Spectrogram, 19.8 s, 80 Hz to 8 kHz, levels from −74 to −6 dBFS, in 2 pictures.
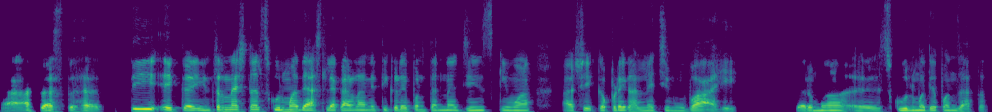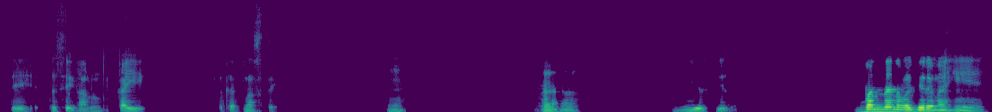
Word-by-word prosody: असं -, -, +3 dB
असतं 110 Hz, 0 st, -3 dB
हं. 110 Hz, -3 st, +1 dB, 0.3 s
ती 330 Hz, -, +6 dB, 0.3 s
एक 135 Hz, -1 st, -1 dB
इंटरनॅशनल 140 Hz, +4 st, +2 dB
स्कूलमध्ये 135 Hz, -2 st, +3 dB
असल्या 125 Hz, +1 st, +1 dB
कारणाने 125 Hz, +1 st, 0 dB
तिकडे 130 Hz, +1 st, -1 dB
पण 130 Hz, -1 st, -2 dB
त्यांना 120 Hz, 0 st, -2 dB
जीन्स 115 Hz, +1 st, -2 dB
किंवा 115 Hz, -1 st, -1 dB, 0.4 s
असे 115 Hz, +3 st, -3 dB
कपडे 120 Hz, -1 st, +1 dB
घालण्याची 105 Hz, +1 st, -4 dB
मुभा 105 Hz, 0 st, +1 dB
आहे. 95 Hz, -2 st, -4 dB, 0.6 s
तर 110 Hz, 0 st, +1 dB
मग 110 Hz, -1 st, +1 dB
अ, 100 Hz, -2 st, -3 dB
स्कूलमध्ये 115 Hz, 0 st, +1 dB
पण 115 Hz, -1 st, -2 dB
जातात -, -, -5 dB, 0.2 s
ते 95 Hz, -2 st, -11 dB, 0.2 s
तसे -, -, -10 dB
घालून. 85 Hz, 0 st, -15 dB, 0.2 s
काही 95 Hz, 0 st, -5 dB, 0.8 s
हरकत -, -, -16 dB
नसते. -, -, -15 dB, 1.1 s
हं. 90 Hz, -2 st, -15 dB, 1.3 s
हां, 105 Hz, -2 st, -5 dB
हां. 95 Hz, -2 st, -12 dB, 1.2 s
Yes, 95 Hz, -, -3 dB
yes. -, -, -14 dB, 1.3 s
बंधन 150 Hz, 0 st, +5 dB
वगैरे 135 Hz, -1 st, +5 dB
नाही 125 Hz, -3 st, -4 dB
आहे 95 Hz, -1 st, -13 dB
115 Hz, 120 wpm, -24 LUFS, 105-125 Hz, 1.3 s, ती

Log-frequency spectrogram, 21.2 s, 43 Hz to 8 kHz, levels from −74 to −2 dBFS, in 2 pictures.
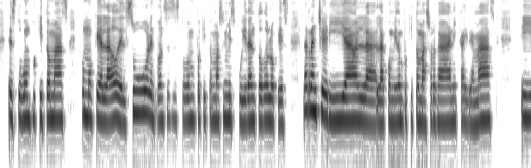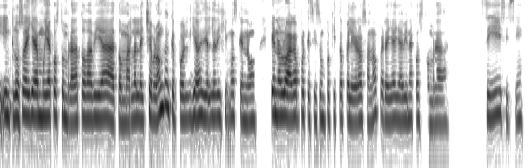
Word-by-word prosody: estuvo 200 Hz, -2 st, 0 dB
un 200 Hz, -, -2 dB
poquito 205 Hz, 0 st, -3 dB
más 200 Hz, 0 st, +1 dB, 0.2 s
como 210 Hz, -2 st, -2 dB
que 205 Hz, -2 st, +2 dB
al 185 Hz, -1 st, +3 dB
lado 185 Hz, +3 st, +3 dB
del 180 Hz, -3 st, 0 dB
sur, 235 Hz, +4 st, +1 dB
entonces, 190 Hz, 0 st, -6 dB
estuvo 190 Hz, -1 st, -7 dB
un 190 Hz, 0 st, -5 dB
poquito 195 Hz, 0 st, -10 dB
más 190 Hz, 0 st, -5 dB
inmiscuida 185 Hz, -2 st, -2 dB
en 190 Hz, 0 st, -2 dB
todo 190 Hz, 0 st, -2 dB
lo 185 Hz, -1 st, -1 dB
que 170 Hz, -, -5 dB
es 170 Hz, 0 st, -6 dB, 0.3 s
la 260 Hz, -, +1 dB
ranchería, 195 Hz, -7 st, +3 dB
la 180 Hz, -3 st, +1 dB
la 175 Hz, 0 st, +1 dB
comida 180 Hz, 0 st, -3 dB
un 185 Hz, -, -3 dB
poquito 185 Hz, +1 st, -8 dB
más 175 Hz, 0 st, -3 dB
orgánica, 180 Hz, 0 st, -2 dB
y 175 Hz, -, -7 dB
demás. 190 Hz, +4 st, 0 dB, 0.6 s
Y, 205 Hz, +2 st, 0 dB
incluso, 215 Hz, 0 st, +2 dB
ella 220 Hz, -1 st, +7 dB
muy 210 Hz, 0 st, +3 dB
acostumbrada 210 Hz, -4 st, +1 dB
todavía 205 Hz, 0 st, +4 dB
a 185 Hz, -, +4 dB
tomar 180 Hz, -1 st, -1 dB
la 200 Hz, +1 st, +1 dB
leche 195 Hz, +2 st, +1 dB
bronca, 245 Hz, +10 st, +4 dB
aunque, 245 Hz, -7 st, 0 dB
pues, 195 Hz, +1 st, -2 dB
ya 205 Hz, 0 st, +4 dB
hoy 220 Hz, -, +2 dB
día 205 Hz, -2 st, +2 dB
le 210 Hz, +2 st, 0 dB
dijimos 210 Hz, +1 st, -4 dB
que 195 Hz, -, -1 dB
no 185 Hz, 0 st, -2 dB, 0.4 s
que 235 Hz, -, +4 dB
no 220 Hz, -1 st, +4 dB
lo 220 Hz, 0 st, +6 dB
haga 210 Hz, +1 st, +6 dB
porque 215 Hz, -2 st, -5 dB
sí 195 Hz, -, -9 dB
es 190 Hz, -, -7 dB
un 200 Hz, -2 st, -3 dB
poquito 205 Hz, 0 st, -8 dB
peligroso, 190 Hz, 0 st, -1 dB
¿no? 225 Hz, +6 st, -4 dB
Pero 205 Hz, -4 st, -2 dB
ella 190 Hz, +1 st, -1 dB
ya 195 Hz, -1 st, -1 dB
viene 195 Hz, +1 st, -2 dB
acostumbrada. 180 Hz, -3 st, -6 dB, 0.6 s
Sí, 215 Hz, +3 st, -3 dB
sí, 210 Hz, -3 st, -5 dB
sí. 195 Hz, +1 st, -6 dB
195 Hz, 200 wpm, -22 LUFS, 185-210 Hz, 0.6 s, ella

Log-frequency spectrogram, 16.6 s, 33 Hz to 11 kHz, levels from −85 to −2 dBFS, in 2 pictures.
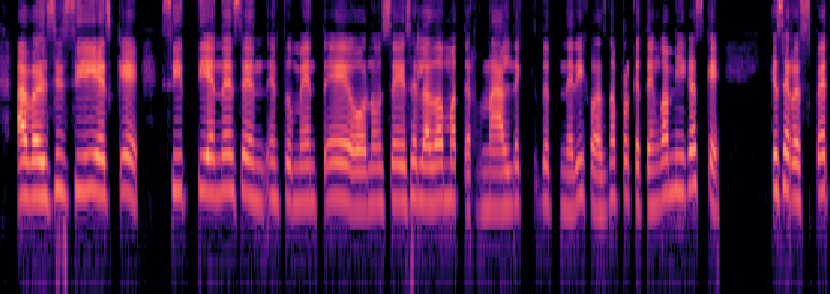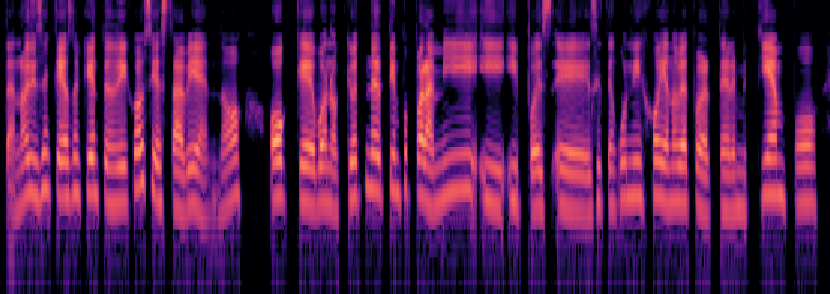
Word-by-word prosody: a 230 Hz, -, +9 dB
ver 230 Hz, 0 st, +6 dB
sí 260 Hz, +3 st, -1 dB
sí 255 Hz, +2 st, +5 dB
es 235 Hz, -2 st, +6 dB
que 250 Hz, -4 st, +3 dB, 0.2 s
sí 255 Hz, -1 st, 0 dB
tienes 255 Hz, 0 st, +4 dB
en 230 Hz, -3 st, 0 dB
en 220 Hz, -1 st, -6 dB
tu 215 Hz, 0 st, -8 dB
mente 210 Hz, +1 st, +1 dB
o 190 Hz, 0 st, 0 dB
no 200 Hz, +1 st, -8 dB
sé, 215 Hz, +2 st, +1 dB
ese 225 Hz, +2 st, -2 dB
lado 210 Hz, 0 st, +2 dB
maternal 185 Hz, -2 st, -2 dB
de 205 Hz, 0 st, -6 dB
de 210 Hz, -, -8 dB
tener 180 Hz, +1 st, -6 dB
hijos, 175 Hz, -7 st, -3 dB
¿no?, 225 Hz, 0 st, -5 dB
porque 215 Hz, -3 st, -6 dB
tengo 195 Hz, +4 st, -2 dB
amigas 255 Hz, +3 st, 0 dB
que -, -, +1 dB, 0.5 s
que 260 Hz, -, +2 dB
se 270 Hz, -, +6 dB
respeta, 230 Hz, +2 st, -1 dB
¿no?, 210 Hz, -, -3 dB
y 240 Hz, -, +2 dB
dicen 255 Hz, +2 st, -3 dB
que 240 Hz, -, +2 dB
ellas 225 Hz, +1 st, +4 dB
no 245 Hz, -, -7 dB
quieren 245 Hz, +1 st, +2 dB
tener 205 Hz, -1 st, -3 dB
hijos 270 Hz, +9 st, +1 dB
y -, -, 0 dB
está 195 Hz, -3 st, +1 dB
bien, 190 Hz, -4 st, 0 dB
¿no?, 220 Hz, +7 st, -5 dB, 0.3 s
o 230 Hz, +1 st, +3 dB
que, 205 Hz, -2 st, +4 dB
bueno, 195 Hz, -2 st, -3 dB
quiero 225 Hz, +5 st, -4 dB
tener 260 Hz, -2 st, +1 dB
tiempo 260 Hz, +1 st, -5 dB
para 230 Hz, -4 st, +5 dB
mí 250 Hz, +3 st, -2 dB
y 200 Hz, -3 st, -3 dB
y, 210 Hz, -1 st, -5 dB
pues, 185 Hz, 0 st, -2 dB
eh 180 Hz, -3 st, -1 dB
si 205 Hz, -, -10 dB
tengo 200 Hz, +3 st, -10 dB
un 225 Hz, +1 st, -8 dB
hijo, 230 Hz, 0 st, -3 dB
ya 215 Hz, -2 st, +2 dB
no 210 Hz, -, -6 dB
voy 210 Hz, -, +1 dB
a -, -, -1 dB
poder 180 Hz, -4 st, -3 dB
tener 180 Hz, -1 st, -5 dB
mi 180 Hz, -, -15 dB
tiempo. 205 Hz, -2 st, 0 dB
215 Hz, 240 wpm, -24 LUFS, 200-240 Hz, 0.5 s, a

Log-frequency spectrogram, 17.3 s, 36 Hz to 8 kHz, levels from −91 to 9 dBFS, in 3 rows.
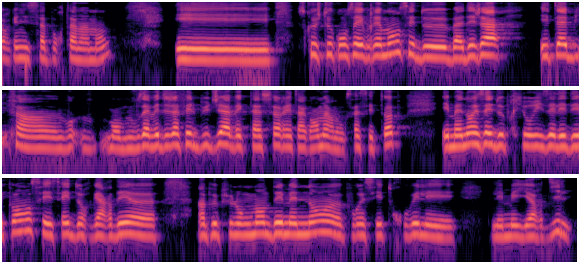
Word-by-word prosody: organises 215 Hz, 0 st, -5 dB
ça 215 Hz, -, -3 dB
pour 195 Hz, -1 st, -15 dB
ta 215 Hz, -, -2 dB
maman. 200 Hz, +7 st, -6 dB, 0.6 s
Et, 190 Hz, -2 st, +3 dB, 0.2 s
ce -, -, -12 dB
que 275 Hz, -, -2 dB
je 255 Hz, -, -9 dB
te 280 Hz, -, -3 dB
conseille 255 Hz, 0 st, +2 dB
vraiment, 255 Hz, +6 st, 0 dB
c'est 285 Hz, -4 st, -2 dB
de 225 Hz, -1 st, +4 dB
bah, 215 Hz, 0 st, +2 dB
déjà, 260 Hz, +2 st, +6 dB, 0.4 s
établi 250 Hz, 0 st, +2 dB
enfin, 195 Hz, -4 st, -2 dB
v 190 Hz, +2 st, -7 dB, 0.3 s
bon, 190 Hz, -1 st, -5 dB
vous 190 Hz, +4 st, -2 dB
avez 225 Hz, 0 st, +3 dB
déjà 230 Hz, +3 st, +1 dB
fait 250 Hz, +2 st, 0 dB
le 220 Hz, -, -6 dB
budget 230 Hz, +3 st, -1 dB
avec 215 Hz, -5 st, +2 dB
ta 210 Hz, -1 st, -1 dB
soeur 225 Hz, +2 st, -2 dB
et 210 Hz, -, -2 dB
ta 200 Hz, -2 st, -3 dB
grand-mère, 200 Hz, +1 st, -3 dB
donc 170 Hz, -2 st, -9 dB
ça 210 Hz, -, -5 dB
c'est 190 Hz, -1 st, -9 dB
top. 240 Hz, +5 st, +1 dB, 0.5 s
Et 210 Hz, -, +1 dB
maintenant, 215 Hz, +3 st, +3 dB
essaye 255 Hz, 0 st, +4 dB
de 230 Hz, 0 st, 0 dB
prioriser 220 Hz, -1 st, 0 dB
les 215 Hz, 0 st, +2 dB
dépenses 250 Hz, +6 st, -1 dB
et -, -, +4 dB
essaye 225 Hz, +2 st, -1 dB
de 210 Hz, -, -3 dB
regarder, 200 Hz, +3 st, +1 dB
heu, 200 Hz, -3 st, +1 dB, 0.4 s
un 205 Hz, -1 st, -2 dB
peu 215 Hz, -, 0 dB
plus 220 Hz, -, -8 dB
longuement 215 Hz, +2 st, 0 dB
dès 230 Hz, +1 st, +5 dB
maintenant, 225 Hz, +3 st, +1 dB
heu, -, -, -7 dB
pour 205 Hz, +2 st, -7 dB
essayer 205 Hz, 0 st, -5 dB
de -, -, -28 dB
trouver 210 Hz, +2 st, -2 dB
les 180 Hz, -4 st, -3 dB, 0.3 s
les 185 Hz, 0 st, -5 dB
meilleurs 190 Hz, -1 st, -2 dB
deals. 215 Hz, +1 st, -6 dB
215 Hz, 220 wpm, -23 LUFS, 195-235 Hz, 0.6 s, déjà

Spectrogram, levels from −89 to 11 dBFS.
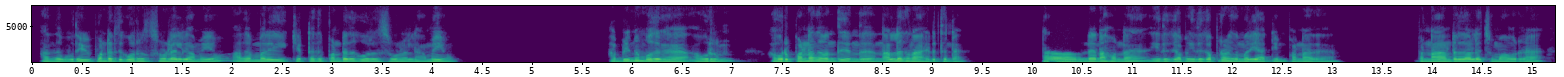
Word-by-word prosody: அந்த 160 Hz, -1 st, -1 dB
உதவி 170 Hz, +7 st, +1 dB
பண்ணுறத்துக்கு 190 Hz, +2 st, +2 dB
ஒரு 175 Hz, -1 st, 0 dB
சூழ்நிலை 160 Hz, -4 st, +2 dB
அமையும், 150 Hz, -, -2 dB, 0.2 s
அத 190 Hz, +2 st, 0 dB
மாரி 190 Hz, -1 st, +3 dB, 0.2 s
கெட்டது 175 Hz, +1 st, -2 dB
பண்றதுக்கும் 165 Hz, +1 st, +2 dB
ஒரு 160 Hz, -, 0 dB
சூழ்நிலை 150 Hz, -2 st, -2 dB
அமையும். 135 Hz, 0 st, -1 dB, 1.6 s
அப்டின்னும்போது, 200 Hz, -2 st, +3 dB, 0.4 s
அவரும் 160 Hz, +1 st, 0 dB, 0.5 s
அவர் 155 Hz, -2 st, +6 dB
பண்ணது 200 Hz, +5 st, +4 dB
வந்து 165 Hz, +2 st, -2 dB
இந்த 140 Hz, -3 st, -2 dB, 0.2 s
நல்லத 180 Hz, +7 st, +3 dB
நான் 140 Hz, -3 st, +1 dB
எடுத்துட்டேன். 130 Hz, -1 st, -5 dB, 0.8 s
நான் 155 Hz, -1 st, +2 dB, 0.2 s
வந்து 160 Hz, +3 st, +1 dB
என்ன 180 Hz, +2 st, +2 dB
சொன்னேன் 165 Hz, +4 st, -1 dB, 0.2 s
"இதுக்கப் 150 Hz, 0 st, -1 dB
இதுக்கப்புறம் 155 Hz, +7 st, +1 dB
இது 160 Hz, -, +1 dB
மாரி 150 Hz, 0 st, +3 dB
யார்டியும் 135 Hz, +1 st, -3 dB
பண்ணாத, 130 Hz, -3 st, -2 dB, 1.0 s
இப்ப 165 Hz, -, -6 dB
நான்றதால 145 Hz, 0 st, +3 dB
சும்மா 145 Hz, -1 st, -2 dB
உடுறேன். 135 Hz, +8 st, -3 dB
155 Hz, 140 wpm, -24 LUFS, 145-175 Hz, 1.6 s, அவர்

